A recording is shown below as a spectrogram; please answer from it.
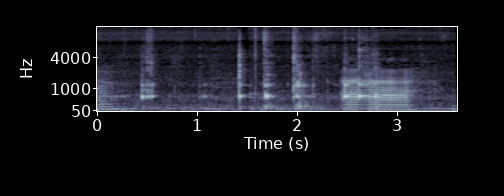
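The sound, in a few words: chicken feet cooking in a pan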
